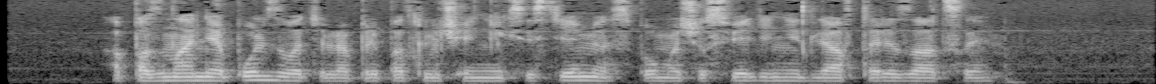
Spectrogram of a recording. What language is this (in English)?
Russian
